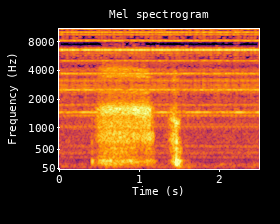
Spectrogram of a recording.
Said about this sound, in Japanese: お、何の音？火災報知器か。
